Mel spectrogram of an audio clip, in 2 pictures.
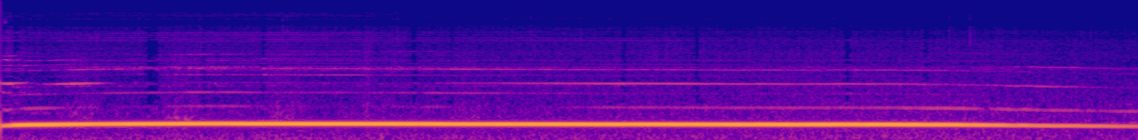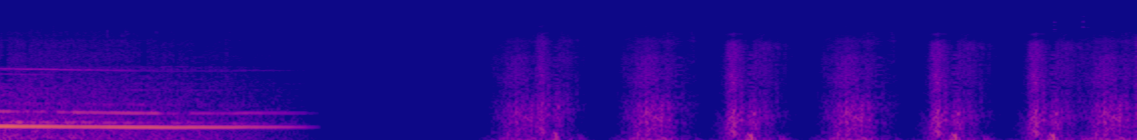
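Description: A recorded wolf howl plays loud and alone as one long, sustained, slowly falling call lasting about seven seconds, ending in silence before a series of short, evenly spaced footstep-like thuds.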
